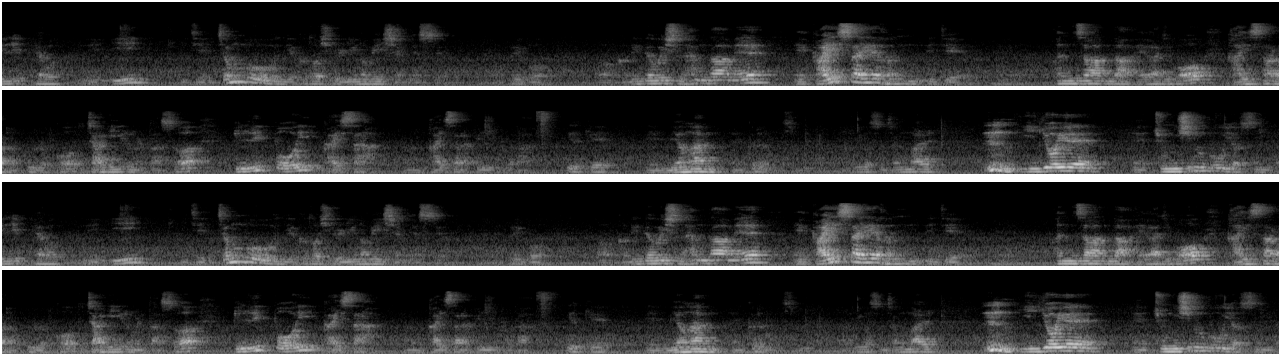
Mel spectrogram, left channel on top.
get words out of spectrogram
헤롯이 이제 전부 이제 그 도시를 리노베이션했어요. 그리고 그 리노베이션 한 다음에 가이사에 이제 헌사한다 해가지고 가이사라라고 불렀고, 자기 이름을 따서 빌립보의 가이사라, 가이사라 빌립보다 이렇게 명한 그런 것입니다. 이것은 정말 이교의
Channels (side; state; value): both; normal; correlation 0.52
